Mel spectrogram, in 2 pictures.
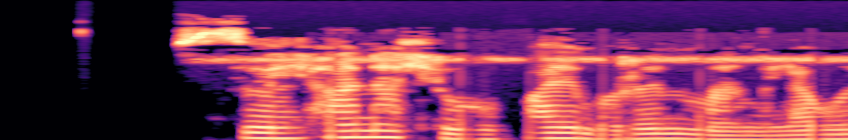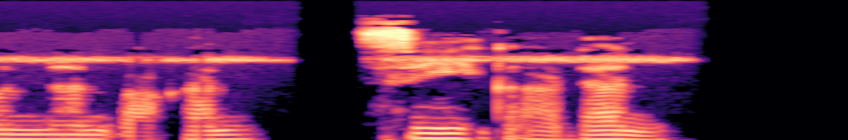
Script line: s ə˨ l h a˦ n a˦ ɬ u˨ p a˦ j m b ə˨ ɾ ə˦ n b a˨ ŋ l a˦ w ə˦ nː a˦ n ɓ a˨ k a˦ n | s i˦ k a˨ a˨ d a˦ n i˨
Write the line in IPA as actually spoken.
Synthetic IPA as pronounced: s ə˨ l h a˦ n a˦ ɬ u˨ p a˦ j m b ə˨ ɾ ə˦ n m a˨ ŋ l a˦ w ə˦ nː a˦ n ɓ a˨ k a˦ n | s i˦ k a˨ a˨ d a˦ n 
